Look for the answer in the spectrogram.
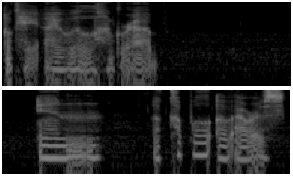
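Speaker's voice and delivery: soft whispered aside; hushed off-camera whisper. Real, not acted. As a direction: whisper off mic to someone nearby. Talking to someone off camera.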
